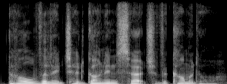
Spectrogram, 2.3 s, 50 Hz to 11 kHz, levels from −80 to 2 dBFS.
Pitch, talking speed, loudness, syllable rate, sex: 100 Hz, 265 wpm, -18 LUFS, 7.7 syllables/s, male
